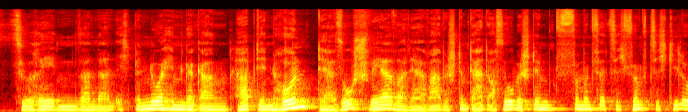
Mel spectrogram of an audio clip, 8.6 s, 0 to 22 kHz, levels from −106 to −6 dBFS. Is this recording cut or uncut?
uncut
